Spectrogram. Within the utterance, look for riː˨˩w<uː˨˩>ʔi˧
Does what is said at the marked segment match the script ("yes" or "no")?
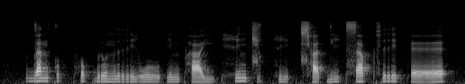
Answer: yes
